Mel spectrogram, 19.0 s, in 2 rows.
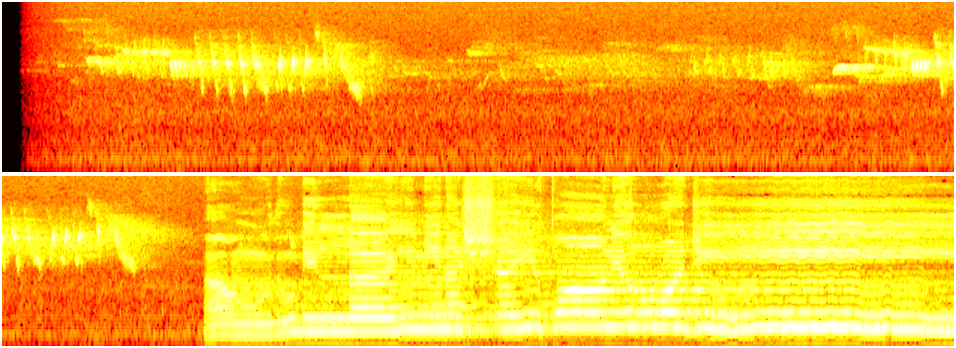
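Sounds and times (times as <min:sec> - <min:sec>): songbird singing: 0:00.2 - 0:19.0.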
